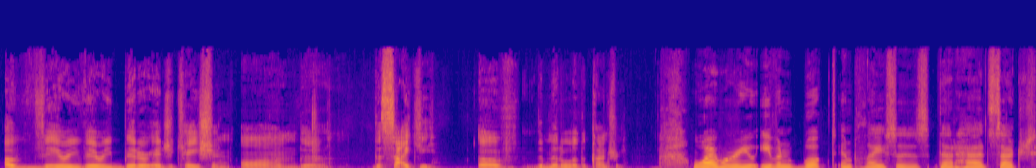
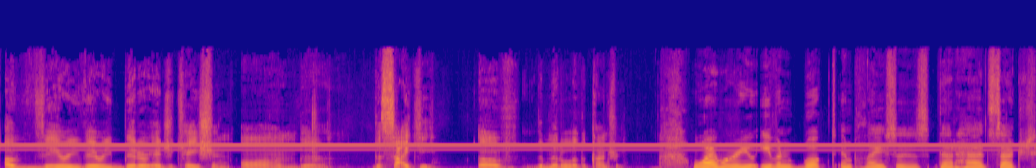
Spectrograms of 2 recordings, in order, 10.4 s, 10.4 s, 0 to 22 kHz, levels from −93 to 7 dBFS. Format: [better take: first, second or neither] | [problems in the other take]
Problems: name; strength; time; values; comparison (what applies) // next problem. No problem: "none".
first | high-pitched whine; loud; throughout; 3 kHz, 9 dB below the speech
